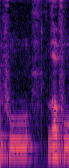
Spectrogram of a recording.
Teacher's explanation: ज़बर की आवाज़ ऊपर को उठती है, जैसे गा वाव साकिन से पहले पेश हो तो वावे मद्दा होता है। वावे मद्दा को एक अलिफ के बराबर खींचकर पढ़ेंगे, जैसे फू, गफू।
